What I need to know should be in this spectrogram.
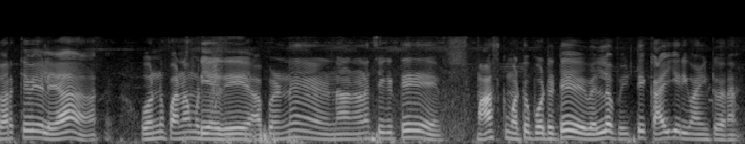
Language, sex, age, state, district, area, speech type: Tamil, male, 18-30, Tamil Nadu, Nagapattinam, rural, spontaneous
